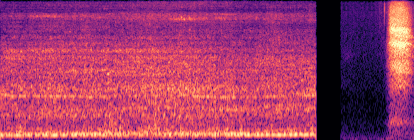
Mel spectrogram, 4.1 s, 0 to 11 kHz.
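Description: T-72 tanks' V-12 diesel engines running as the tanks drive, a steady low drone under a noisy rush. It cuts off suddenly about three seconds in.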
